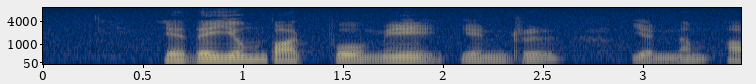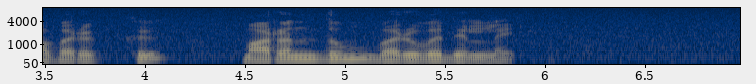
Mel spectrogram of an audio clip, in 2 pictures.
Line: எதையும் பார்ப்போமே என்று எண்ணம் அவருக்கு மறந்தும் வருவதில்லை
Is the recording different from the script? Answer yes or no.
no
